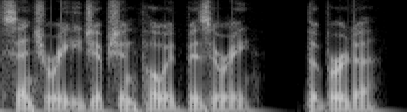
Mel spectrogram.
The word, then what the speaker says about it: Burda: A very popular part of the festivities is the recitation of a poem by the 13th century Egyptian poet Bizari, the Burda, pronounced Biyurda, mantle.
